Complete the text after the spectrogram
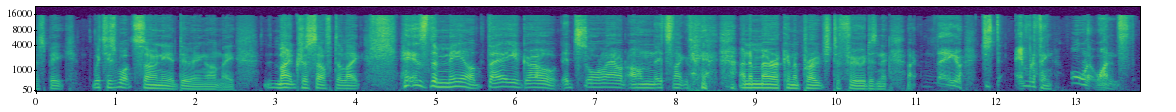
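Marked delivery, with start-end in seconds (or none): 4.5-7.7 high-pitched Microsoft serving up a meal; eager server. Acted. Acting out Microsoft serving food. 11.2-13.7 very high-pitched mock generous host; over-eager server. Acting out Microsoft heaping everything on.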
